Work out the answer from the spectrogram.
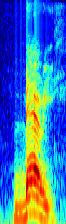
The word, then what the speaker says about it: bury: It will be bury.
